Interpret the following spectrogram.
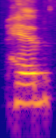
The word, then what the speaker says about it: HEB: get it yeah they get mad it's like pronouncing HB wrong yeah Hebb Hebb oh James says yes after this rough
